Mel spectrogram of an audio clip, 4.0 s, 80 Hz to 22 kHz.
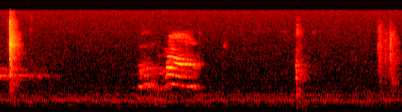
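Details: A hungry kitten about three weeks old, born April 14, meows in a kennel at bedtime feeding on 4 May 2018. One short, quiet, harmonic meow sits midway, with faint clicks and a steady room hum.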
